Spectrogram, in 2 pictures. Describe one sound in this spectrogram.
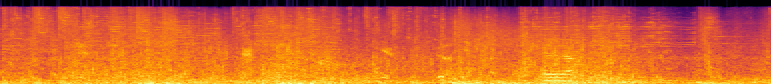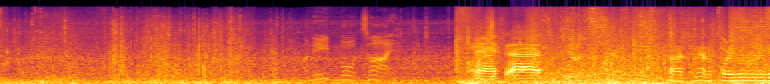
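Magic blasts and impacts crackle and thump in a fast fight.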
